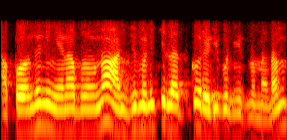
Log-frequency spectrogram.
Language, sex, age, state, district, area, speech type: Tamil, male, 18-30, Tamil Nadu, Ariyalur, rural, conversation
